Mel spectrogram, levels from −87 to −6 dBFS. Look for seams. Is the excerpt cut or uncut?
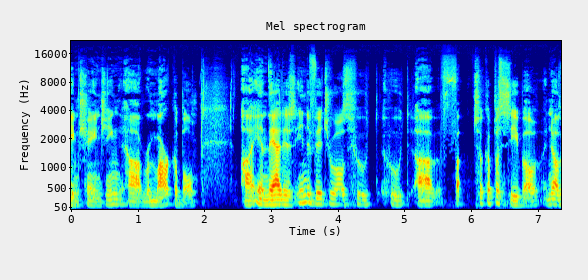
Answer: uncut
